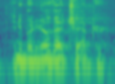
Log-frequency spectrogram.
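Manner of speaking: ordinary talk, nothing marked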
